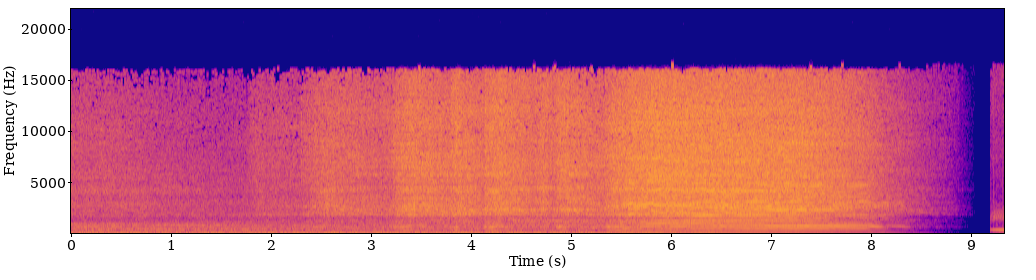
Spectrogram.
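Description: A loud chainsaw engine, wielded by a chainsaw maniac at the Haunted Overload attraction in Lee, New Hampshire, idles roughly, then revs up sharply to a high whine and holds before cutting out abruptly near the end. A voice is faintly present underneath.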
